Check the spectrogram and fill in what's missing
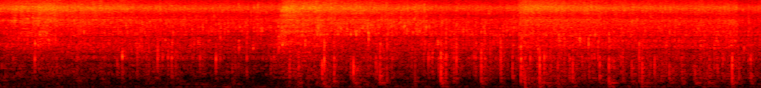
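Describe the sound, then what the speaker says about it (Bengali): Fish fry in hot oil in a wok (kadai), giving a loud, continuous sizzle dense with crackling spatter pops, close and steady with no talk. "বন্ধুরা মাছগুলো কিন্তু খুব ফোটে,"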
